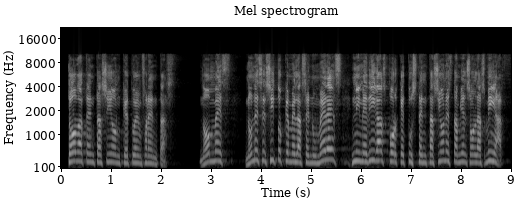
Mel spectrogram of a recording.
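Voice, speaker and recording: At a fairly slow pace, a man speaks with an extremely high pitch in an animated, dramatic tone, his loudness very even. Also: ordinary pitch variation, quiet background. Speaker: preacher. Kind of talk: sermon. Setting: church service streamed online. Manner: emphatic, pleading, repeating key words for effect; animated, mimicking objections with a dramatic sigh. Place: stage. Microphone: headset.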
